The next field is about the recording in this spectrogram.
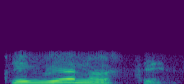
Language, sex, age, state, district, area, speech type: Hindi, male, 18-30, Uttar Pradesh, Azamgarh, rural, conversation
